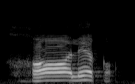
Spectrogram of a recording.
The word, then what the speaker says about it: خالق: حرف خا در زبان عربی چون صفت استعلاء داره درشت ادا میشه و تفخیم میشه. تفخیم یعنی درشتی صدا. ببینید خالق، تکرار کنید خالق،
